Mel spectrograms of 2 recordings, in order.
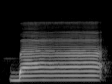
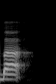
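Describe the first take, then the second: First: The vowel is held long, about two beats. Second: The vowel is short, about one beat. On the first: The speaker calls it right. "dibaca dua ketuk lebih panjang" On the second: The speaker calls it wrong. "dibacanya bukan ba"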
